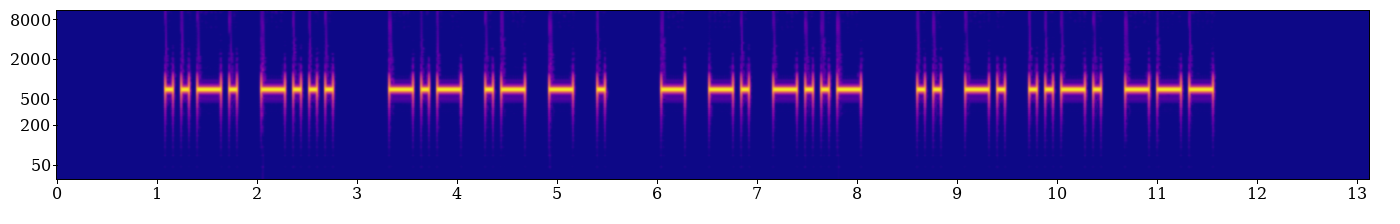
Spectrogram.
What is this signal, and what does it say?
Morse code, heard as a keyed tone, about 15 wpm, 700 Hz. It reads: FB KATE TNX INFO
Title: Practice QSO - Exchange 3 - More Info - 15wpm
